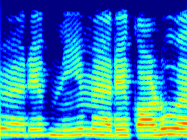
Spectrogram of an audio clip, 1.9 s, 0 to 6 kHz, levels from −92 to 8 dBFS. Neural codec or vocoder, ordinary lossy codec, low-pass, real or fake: none; none; 5.4 kHz; real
